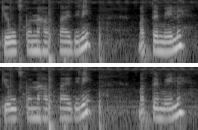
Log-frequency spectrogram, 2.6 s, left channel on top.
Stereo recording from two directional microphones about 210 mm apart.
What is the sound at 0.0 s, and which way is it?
Speech, 50° left (ahead or behind).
